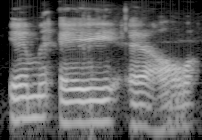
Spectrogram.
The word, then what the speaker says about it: Mali: Mali. Here in the Philippines, when there's an I, it's pronounced E.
